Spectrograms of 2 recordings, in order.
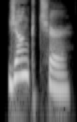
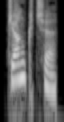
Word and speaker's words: juncture: juncture Now, read the syllables of British pronunciation shown on the screen naturally. junk cha juncture junk cha juncture In US, ture is soft. In UK, it's cha.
